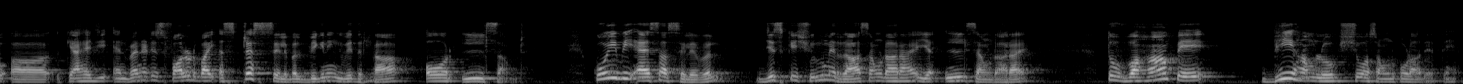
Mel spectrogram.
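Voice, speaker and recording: A man gives a linguistics lecture, his voice sitting a little high. He walks through each point step by step and repeats example words slowly. The recording sounds dull and lo-fi. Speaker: linguistics teacher. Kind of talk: explanatory lecture.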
